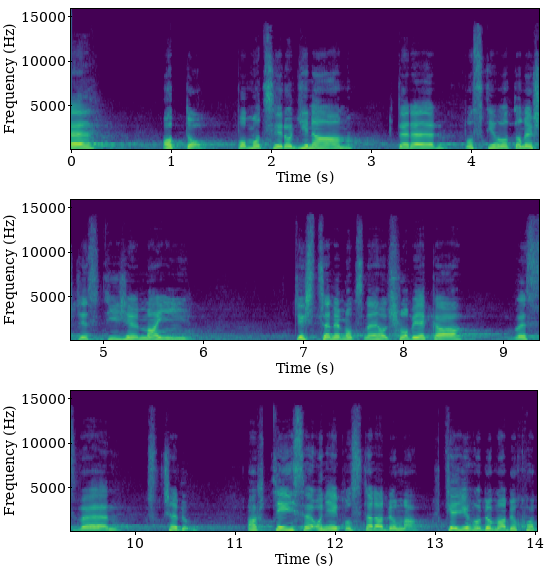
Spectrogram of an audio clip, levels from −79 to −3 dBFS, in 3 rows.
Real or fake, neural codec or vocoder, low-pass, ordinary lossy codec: fake; codec, 44.1 kHz, 3.4 kbps, Pupu-Codec; 14.4 kHz; MP3, 96 kbps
